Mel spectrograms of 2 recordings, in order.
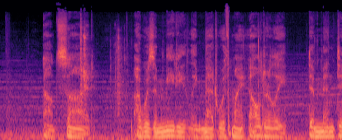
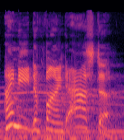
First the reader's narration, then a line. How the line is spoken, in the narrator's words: she yelled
